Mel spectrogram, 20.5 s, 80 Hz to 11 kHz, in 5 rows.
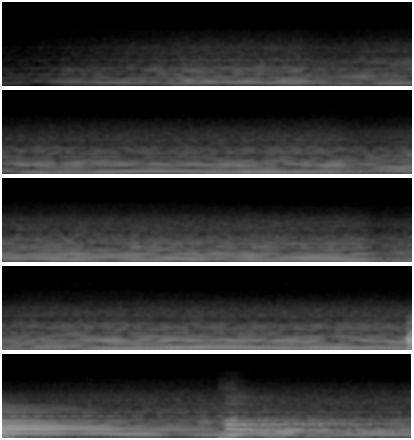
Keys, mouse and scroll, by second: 2.7 click, 8.6 click, 11.0 click, 15.5 shift+middle click, 15.9 middle click, 15.9-17.5 scroll down 1, 17.5 KP_7, 18.4-18.8 scroll down 2, 18.8 shift+middle click, 19.4-20.3 scroll up 7, 20.3 shift+middle click.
